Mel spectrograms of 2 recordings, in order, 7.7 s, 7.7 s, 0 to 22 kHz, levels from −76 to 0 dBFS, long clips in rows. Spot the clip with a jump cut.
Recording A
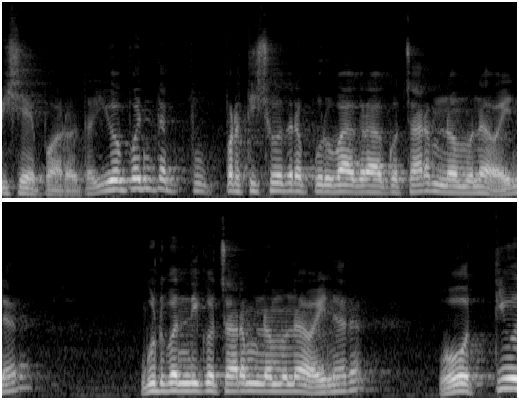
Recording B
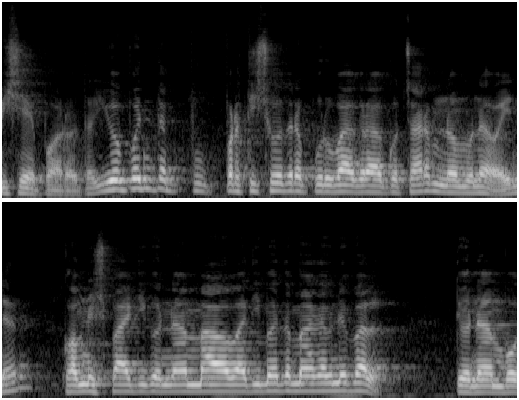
B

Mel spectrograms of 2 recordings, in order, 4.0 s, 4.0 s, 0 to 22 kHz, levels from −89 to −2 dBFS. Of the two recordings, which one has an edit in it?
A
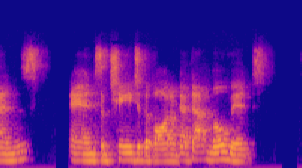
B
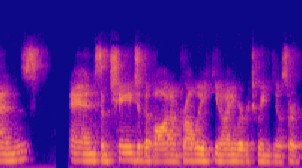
A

